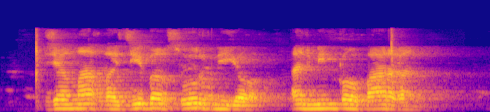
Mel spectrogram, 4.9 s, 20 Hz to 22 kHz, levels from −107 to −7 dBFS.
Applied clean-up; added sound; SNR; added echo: none; Thump, thud; 18 dB; reverberation time 0.8 s.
